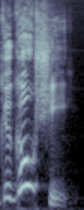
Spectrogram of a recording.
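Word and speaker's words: gogoși: It's pronounced Oh, I was saying it. Gagoshi.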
